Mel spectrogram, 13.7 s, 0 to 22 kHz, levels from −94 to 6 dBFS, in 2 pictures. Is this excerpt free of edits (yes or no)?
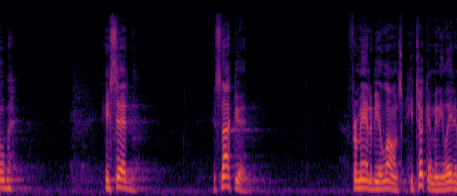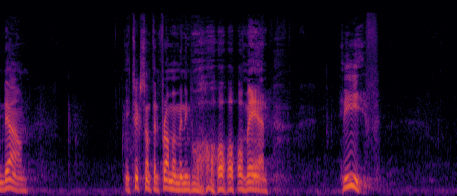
no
